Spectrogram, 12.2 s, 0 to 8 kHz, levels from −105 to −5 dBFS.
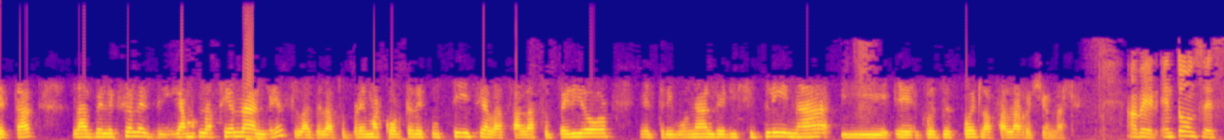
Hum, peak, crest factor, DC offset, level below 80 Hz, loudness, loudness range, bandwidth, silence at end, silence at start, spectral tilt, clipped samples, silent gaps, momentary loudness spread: none; 0 dBFS; 14 dB; 0.2%; -44 dBFS; -14 LUFS; 2 LU; 8 kHz; 0.05 s; 0 s; -8 dB/octave; under 0.1%; none; 7 LU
